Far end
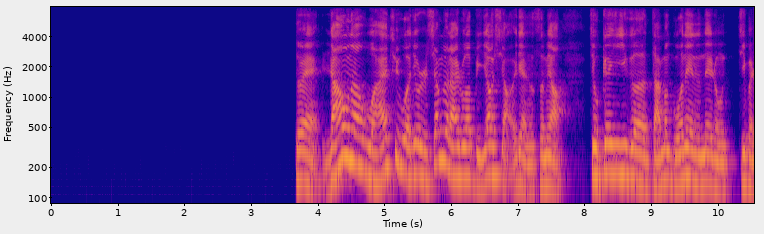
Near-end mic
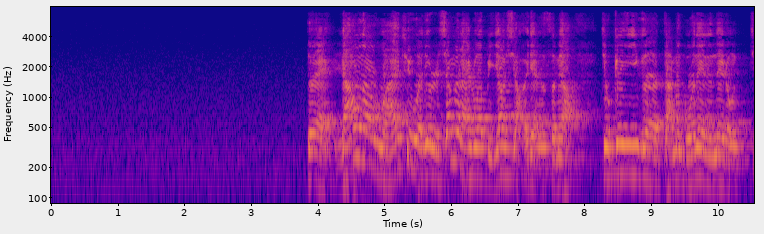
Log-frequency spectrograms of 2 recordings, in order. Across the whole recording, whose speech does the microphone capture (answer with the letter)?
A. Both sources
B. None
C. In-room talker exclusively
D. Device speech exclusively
D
